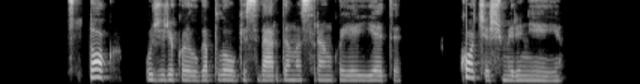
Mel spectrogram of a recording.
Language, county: Lithuanian, Vilnius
